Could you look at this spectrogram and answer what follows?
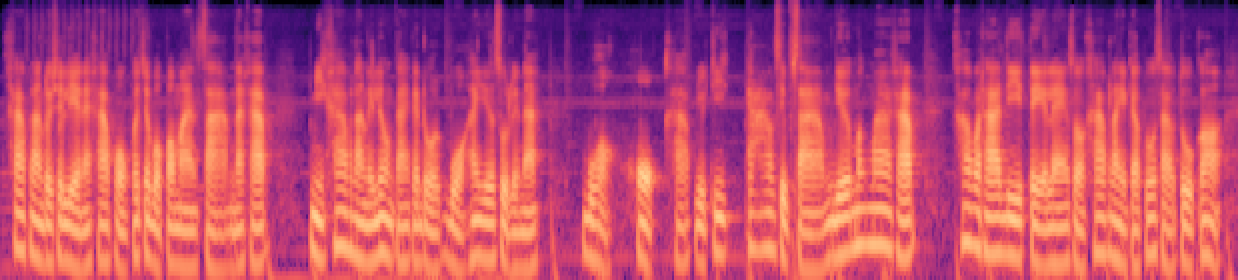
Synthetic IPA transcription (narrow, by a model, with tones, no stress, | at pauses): kʰaː˥˩pʰa˧la˧ŋd̪u˧t͡ɕʰa˧li˨˩əna˦˥kʰa˦˥pʰːo˨˩˦mkɔː˥˩t͡ɕa˨˩bo˨˩pɾa˧maː˧nsaː˩˦mna˦˥kʰa˦˥p̚ | miː˧xʰaː˥˩pʰa˧la˧ŋn˧ɾŋkʰːkaː˧nkɾa˧doː˨˩t̪̚bu˨˩ək̚ɦa˥˩jːɤ˦˥ʔsu˨˩t̪̚lɤː˧jna˦˥ʔ | bu˨˩ək̚ho˨˩kʰːa˦˥p̚juː˨˩t̪ʰiː˥˩kaː˥˩wsi˨˩p̚saː˩˦mjɤ˦˥ʔmaː˥˩k̚maː˥˩kʰːa˦˥p̚ | kʰaː˥˩pʰa˧t̪ʰaː˧˥diː˧t̪eː˨˩ɾɛː˧ŋsu˨˩ənkʰaː˥˩pʰa˧ŋi˨˩ka˨˩p̪̚ʰu˥˩ksaː˩˦mt̪uː˧kɔː˥˩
